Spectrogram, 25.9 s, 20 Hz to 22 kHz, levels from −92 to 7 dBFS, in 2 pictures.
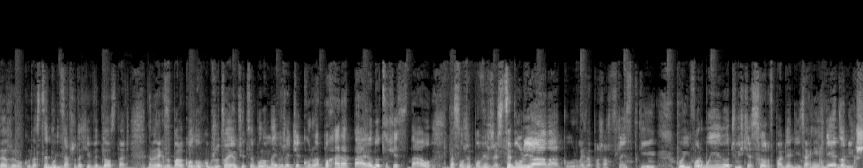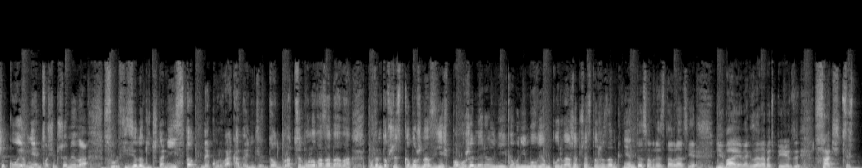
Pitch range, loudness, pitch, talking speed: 160-225 Hz, -21 LUFS, 190 Hz, 185 wpm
